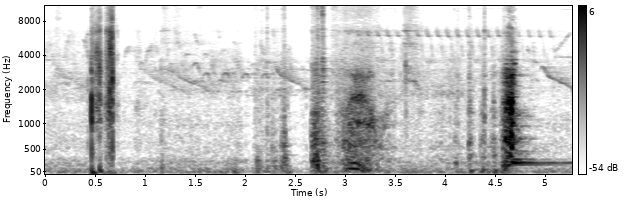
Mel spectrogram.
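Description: Sharp knocks and handling noise from the sheet-metal air cleaner housing of a Kohler Magnum engine as it is worked loose. The loudest is a clank near the end that rings on briefly.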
